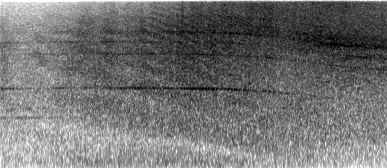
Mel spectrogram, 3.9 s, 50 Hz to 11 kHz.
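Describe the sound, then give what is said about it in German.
Steady roar of a passenger airplane on a shuttle flight to New York: dense, continuous engine rumble with no breaks, fairly loud and unchanging throughout. “Ich nahm den Shuttleflug um 1 nach New York”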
